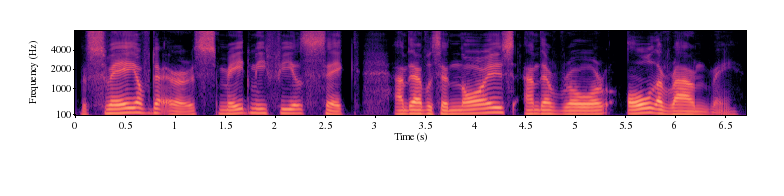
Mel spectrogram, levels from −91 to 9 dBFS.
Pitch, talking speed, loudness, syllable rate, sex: 130 Hz, 180 wpm, -16 LUFS, 4.0 syllables/s, male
